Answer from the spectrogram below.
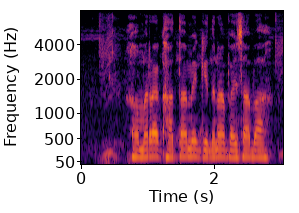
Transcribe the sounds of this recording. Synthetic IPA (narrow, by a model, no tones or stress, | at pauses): həmɾaːkʰaːt̪aːmẽːkɪd̪naːpɛːsaːbʱaː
